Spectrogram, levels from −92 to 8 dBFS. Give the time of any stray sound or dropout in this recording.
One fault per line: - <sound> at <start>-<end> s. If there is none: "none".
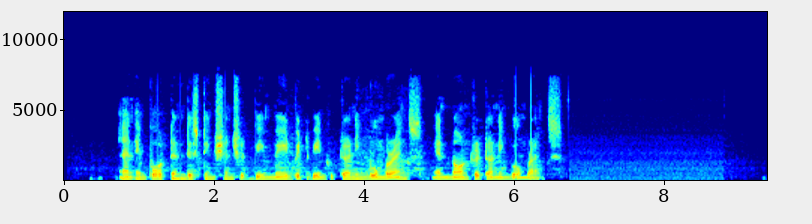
none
